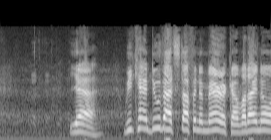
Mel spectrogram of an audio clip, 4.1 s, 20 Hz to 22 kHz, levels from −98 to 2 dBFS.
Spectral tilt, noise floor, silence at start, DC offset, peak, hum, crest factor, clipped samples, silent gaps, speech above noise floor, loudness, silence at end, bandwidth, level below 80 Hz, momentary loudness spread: -1.5 dB/octave; -45 dBFS; 1.05 s; under 0.1%; 0 dBFS; none; 14 dB; under 0.1%; none; 32 dB; -12 LUFS; 0 s; 11.5 kHz; -54 dBFS; 8 LU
